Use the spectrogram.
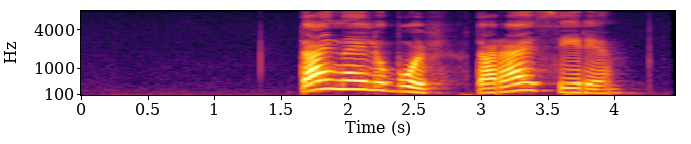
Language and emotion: Russian, neutral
